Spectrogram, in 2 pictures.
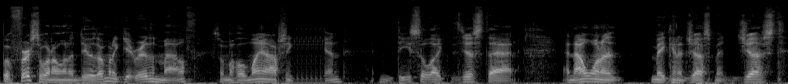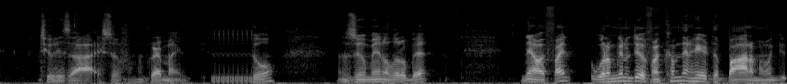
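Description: At 2.97 s and 10.03 s, a system hang loop repeats one 46 ms fragment identically, six then eight times, a 21.5 Hz stutter, unlike a dropout's silence.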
